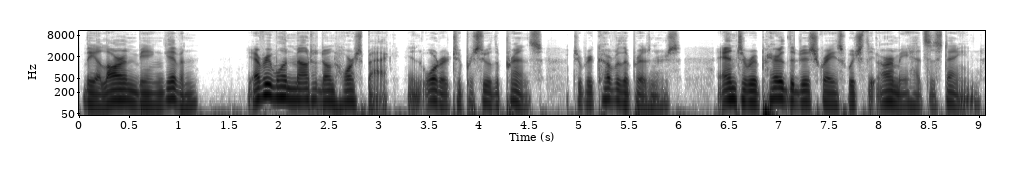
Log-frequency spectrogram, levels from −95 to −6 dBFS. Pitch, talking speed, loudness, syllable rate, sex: 100 Hz, 190 wpm, -19 LUFS, 6.4 syllables/s, male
